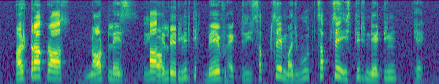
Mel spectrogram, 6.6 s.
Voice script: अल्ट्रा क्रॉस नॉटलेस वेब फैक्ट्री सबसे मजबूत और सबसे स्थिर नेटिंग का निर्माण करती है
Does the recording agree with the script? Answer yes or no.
no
